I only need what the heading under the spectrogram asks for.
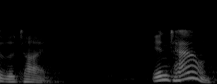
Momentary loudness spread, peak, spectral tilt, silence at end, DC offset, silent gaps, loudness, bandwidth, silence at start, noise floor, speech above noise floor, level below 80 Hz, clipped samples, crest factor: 10 LU; -26 dBFS; -4.5 dB/octave; 0 s; under 0.1%; none; -43 LUFS; 5.4 kHz; 0 s; -75 dBFS; 32 dB; -84 dBFS; under 0.1%; 20 dB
